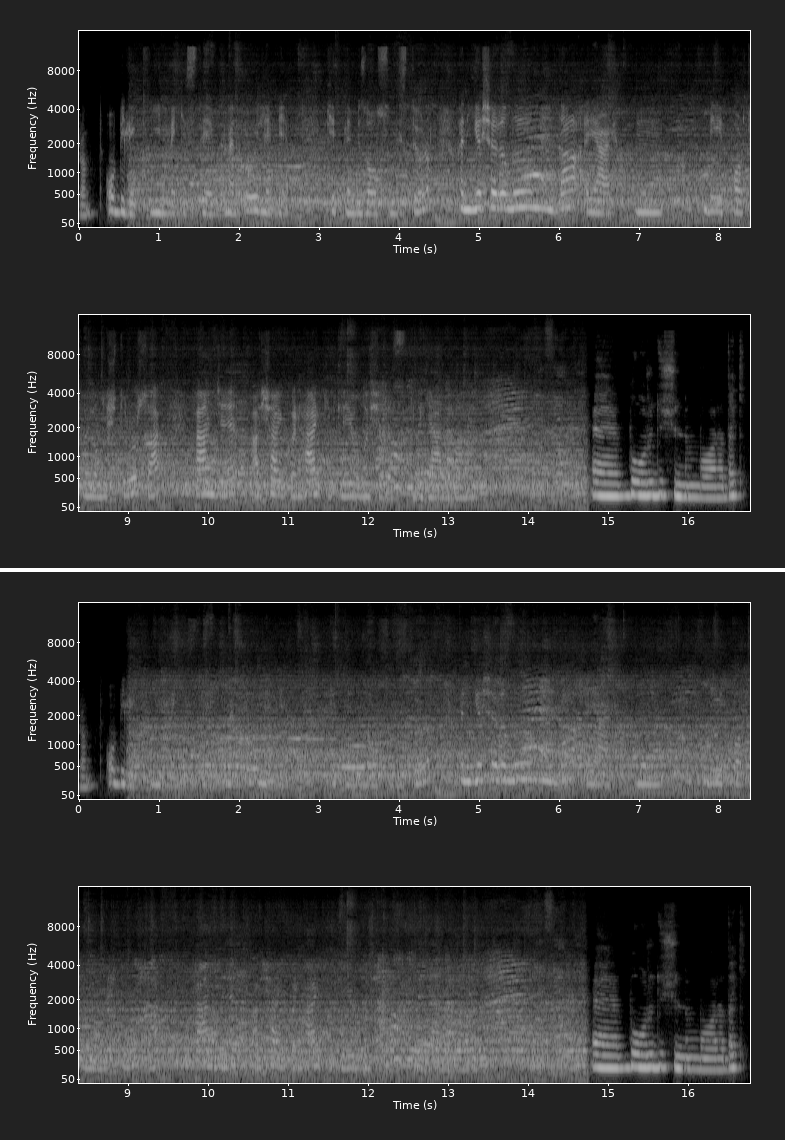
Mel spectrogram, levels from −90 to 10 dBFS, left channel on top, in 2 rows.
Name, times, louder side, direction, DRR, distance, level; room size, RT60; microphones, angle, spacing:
voice 1, 0.0-7.3 7.8-13.4, left 5 dB, 70° left, 0.4 m, -33 dB
sound 1, 0.6-14.7, equal, 40° right, 2.2 m, -33 dB
voice 2, 14.8-16.7, left 2 dB, 25° left, 1.0 m, -29 dB
4.3 x 2.9 x 2.7 m
head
